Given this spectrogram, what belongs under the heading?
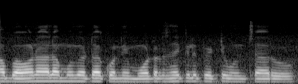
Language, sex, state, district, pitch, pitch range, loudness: Telugu, male, Telangana, Hyderabad, 140 Hz, 135-145 Hz, -17 LUFS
